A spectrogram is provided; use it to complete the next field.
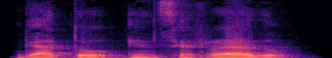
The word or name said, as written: Gato encerrado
